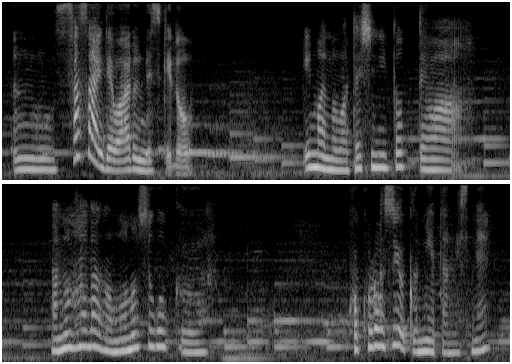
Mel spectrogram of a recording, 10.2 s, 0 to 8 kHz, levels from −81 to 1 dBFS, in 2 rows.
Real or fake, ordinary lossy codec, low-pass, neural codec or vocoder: fake; none; none; codec, 16 kHz, 2 kbps, X-Codec, HuBERT features, trained on general audio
